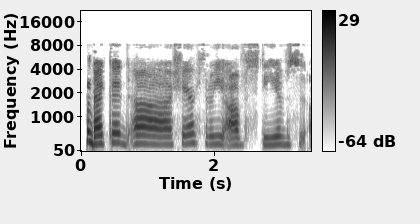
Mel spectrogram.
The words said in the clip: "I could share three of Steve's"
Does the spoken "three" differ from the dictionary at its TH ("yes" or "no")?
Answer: no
